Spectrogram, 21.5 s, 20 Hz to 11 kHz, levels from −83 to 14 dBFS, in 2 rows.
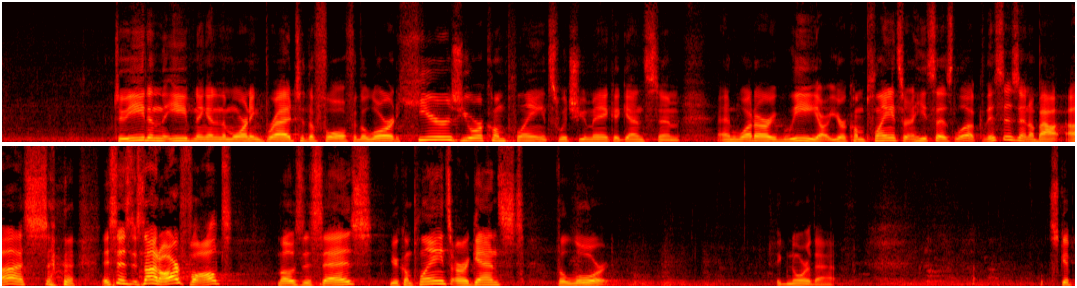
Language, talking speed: English, 155 wpm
